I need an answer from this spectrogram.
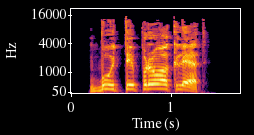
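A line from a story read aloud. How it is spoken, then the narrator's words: Yelled even louder. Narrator (Russian): завопил я еще громче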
